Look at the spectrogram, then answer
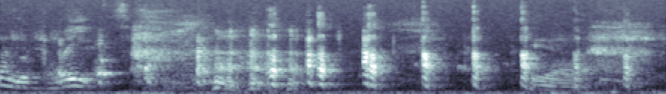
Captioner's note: laughter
